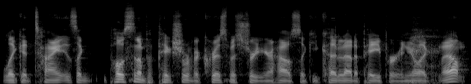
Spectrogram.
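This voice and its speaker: A man's voice: low voice, very fast, bright, forceful tone, no echo, studio quality. A man co-hosting a casual music review podcast, talking bluntly with swearing, joking and mimicked sounds. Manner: blunt, profane, jokey. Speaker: podcast co-host.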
